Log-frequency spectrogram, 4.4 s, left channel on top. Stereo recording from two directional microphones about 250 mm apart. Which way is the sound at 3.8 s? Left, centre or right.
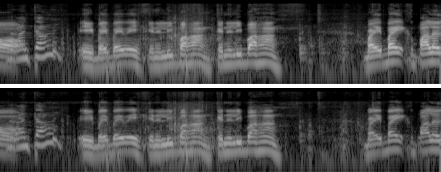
Centre.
